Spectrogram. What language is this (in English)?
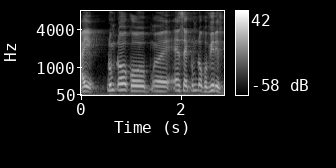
Fula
